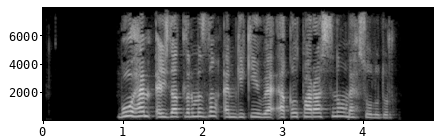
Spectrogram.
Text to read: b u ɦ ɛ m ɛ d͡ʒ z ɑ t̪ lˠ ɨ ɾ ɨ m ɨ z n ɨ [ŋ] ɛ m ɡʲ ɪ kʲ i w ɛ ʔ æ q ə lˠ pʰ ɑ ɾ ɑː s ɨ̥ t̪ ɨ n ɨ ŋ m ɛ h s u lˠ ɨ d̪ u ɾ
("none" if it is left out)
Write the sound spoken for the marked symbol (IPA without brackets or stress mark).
ŋ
